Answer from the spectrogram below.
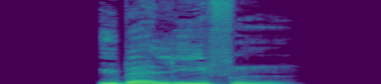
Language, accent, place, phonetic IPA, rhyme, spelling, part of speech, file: German, Germany, Berlin, [yːbɐˈliːfn̩], -iːfn̩, überliefen, verb, De-überliefen.ogg
- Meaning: inflection of überlaufen: 1. first/third-person plural dependent preterite 2. first/third-person plural dependent subjunctive II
